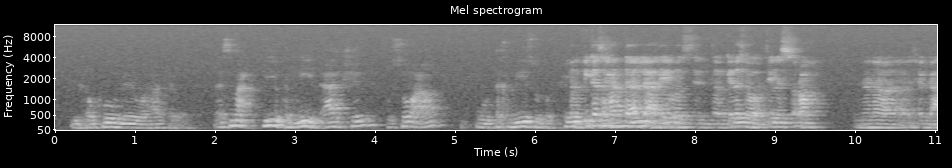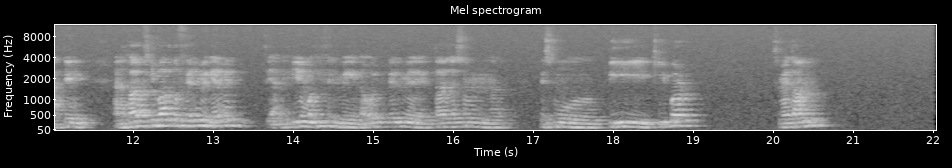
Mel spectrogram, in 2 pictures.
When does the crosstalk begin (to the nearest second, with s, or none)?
6 s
